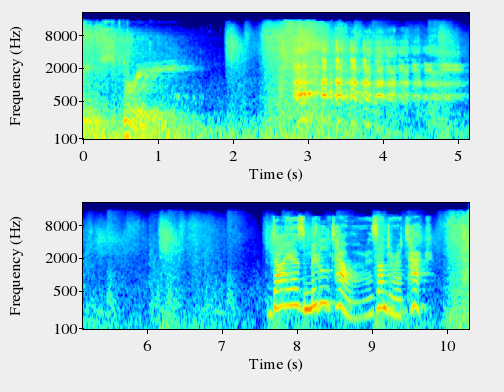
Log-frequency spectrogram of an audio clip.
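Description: Magic spell and combat sound effects crackle and burst in a video game.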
